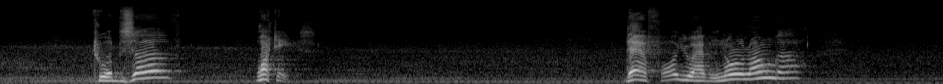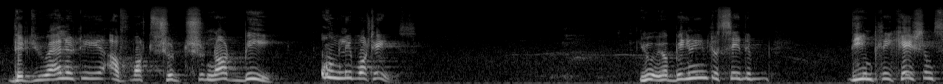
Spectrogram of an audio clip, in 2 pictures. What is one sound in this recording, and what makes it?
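An elderly man speaks slowly and thoughtfully into a microphone, with long pauses.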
